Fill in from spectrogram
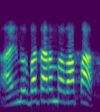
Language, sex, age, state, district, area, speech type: Tamil, female, 45-60, Tamil Nadu, Tiruvannamalai, urban, conversation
